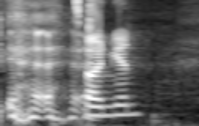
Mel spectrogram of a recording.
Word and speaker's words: Tonyan: bro, I don't know, Robert Tonyan maybe. Tunyon. It uh, rhymes with onion.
